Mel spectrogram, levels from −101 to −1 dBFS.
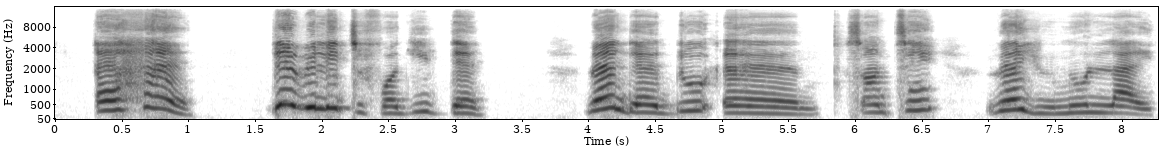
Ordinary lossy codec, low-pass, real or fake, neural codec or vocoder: none; 14.4 kHz; fake; codec, 44.1 kHz, 7.8 kbps, Pupu-Codec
